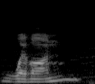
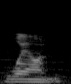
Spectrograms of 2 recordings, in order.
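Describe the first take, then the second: First: The word is said with all its syllables. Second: The word is said shortened, with sounds dropped. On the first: "the word huevon" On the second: "it's usually pronounced weon"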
